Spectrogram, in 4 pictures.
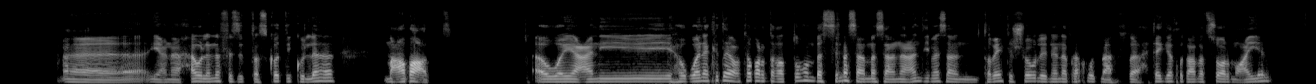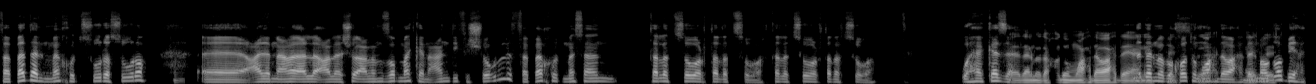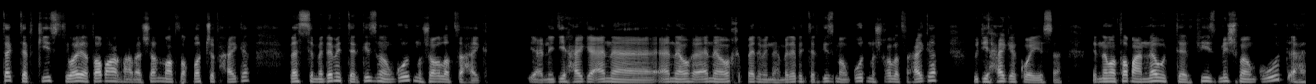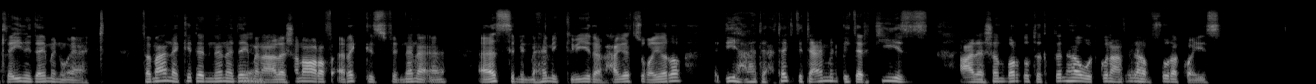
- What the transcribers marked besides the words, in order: other background noise; in English: "التاسكات"; tapping
- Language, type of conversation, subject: Arabic, podcast, إزاي بتقسّم المهام الكبيرة لخطوات صغيرة؟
